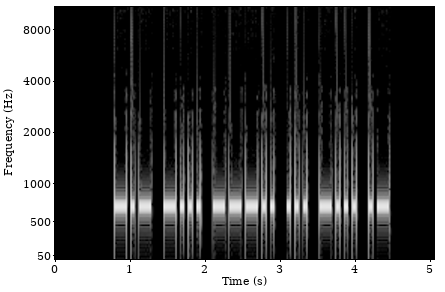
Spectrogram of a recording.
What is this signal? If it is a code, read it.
Morse code, heard as a keyed tone, about 22 wpm, 700 Hz. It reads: KB8SBA
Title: USA Call Signs Repeated 3x 22wpm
